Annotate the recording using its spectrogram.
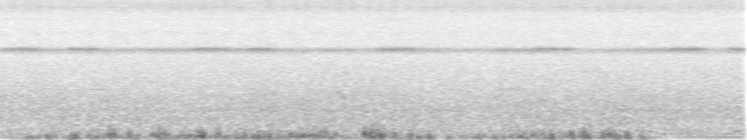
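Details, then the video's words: Crickets singing at night in southern Crimea with a night breeze: a steady, unbroken high trill holding one pitch, plus a fainter higher band, over gusty low rumbling of wind that swells and fades throughout. "Сверчки поют"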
